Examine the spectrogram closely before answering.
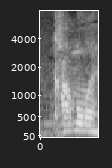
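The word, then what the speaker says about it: Kamala: progressives is absolutely insane it's a six-letter name pronounce it correctly kamla Harris like you guys sit here and wonder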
